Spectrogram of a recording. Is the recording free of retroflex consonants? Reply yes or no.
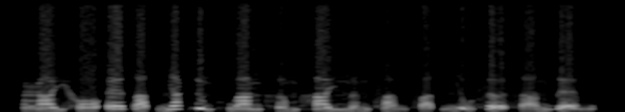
yes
